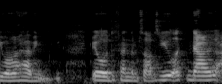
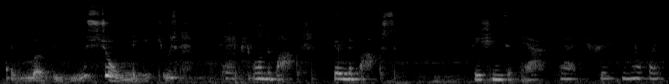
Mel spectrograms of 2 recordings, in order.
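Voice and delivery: soft breathy whisper to her dog; 2 semitones higher, 14 dB quieter than usual. Real, not acted. Owner whispers baby talk to her dog Ming, whispering. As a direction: hush it close to the dog's ear.

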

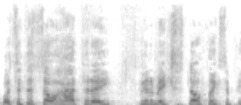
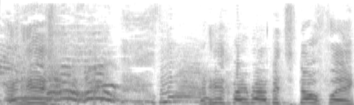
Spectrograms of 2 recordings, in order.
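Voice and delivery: loud, higher showman reveal; kids party magician; 8 semitones higher, 7 dB louder, slower than usual. Acted. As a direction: present the trick to the kids.

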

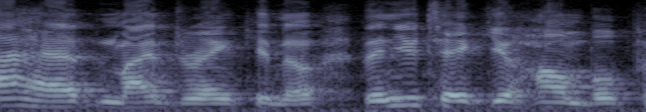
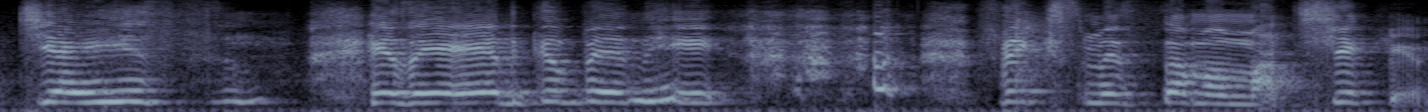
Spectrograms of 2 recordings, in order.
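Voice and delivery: much higher, mincing Southern belle voice, with a laugh; high, fluttery Southern lady ordering chicken; imitating the Southern lady boss; 13 semitones higher than usual. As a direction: mimic the flighty Alabama mistress calling for her servant. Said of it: "And she'd enter and say".

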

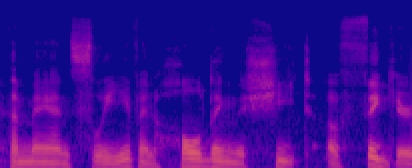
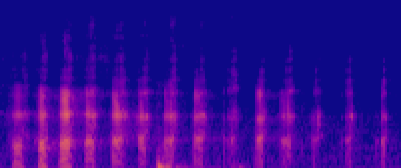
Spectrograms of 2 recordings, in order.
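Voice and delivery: villainous laugh; 3 dB quieter than usual. A narrator's reading. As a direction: laugh long like a scheming villain. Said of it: "with a villainous laugh".

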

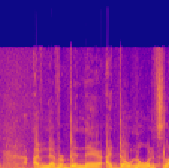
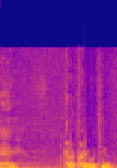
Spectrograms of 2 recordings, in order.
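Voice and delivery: much higher, gentle caring voice; caring offer; 6 semitones higher, faster than usual. Pretend. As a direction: sweetly offer help to a stranger. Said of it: "to say".

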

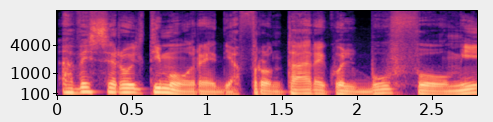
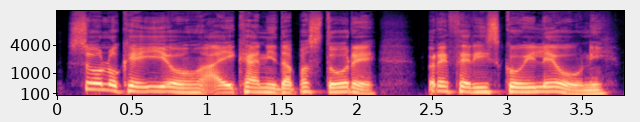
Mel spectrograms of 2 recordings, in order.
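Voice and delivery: higher, louder teasing society lady; playful hostess; 7 semitones higher, 4 dB louder than usual. A narrator's reading. Hostess joking to the duchess, teasing and higher. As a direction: tease the guests, bright and high.

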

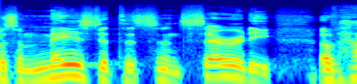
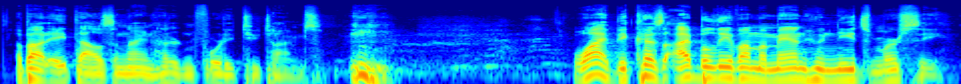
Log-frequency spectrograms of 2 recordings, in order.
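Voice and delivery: normal talking voice

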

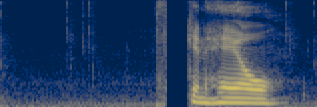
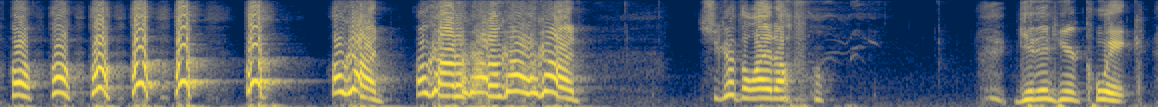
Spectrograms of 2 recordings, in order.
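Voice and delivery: panicked high screaming; being chased; 18 dB louder than usual. Real, not acted. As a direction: scream in terror while fleeing. Fleeing the ghost in panic.

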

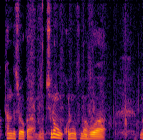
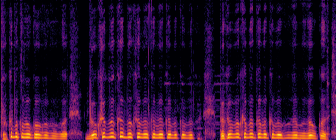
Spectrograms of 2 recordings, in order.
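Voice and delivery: bubbling noise; 6 semitones higher than usual. Pretend. Voicing bubbles as phone sinks.

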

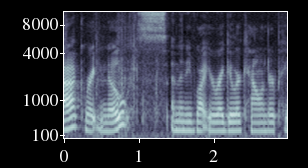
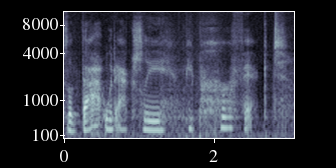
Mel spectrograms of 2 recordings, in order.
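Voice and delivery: slow whispered aside; 8 dB quieter, slower than usual. Real, not acted. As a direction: whisper it to yourself. Whispered to herself.

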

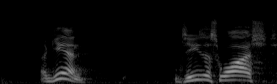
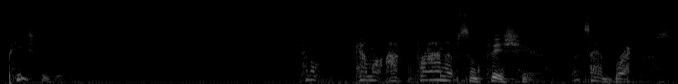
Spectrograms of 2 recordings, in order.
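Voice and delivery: much softer and lower, gentle; tender invitation; 3 semitones lower, 19 dB quieter than usual. Acted. Jesus calls Peter to breakfast, tender and soft. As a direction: invite him in like a forgiving friend.

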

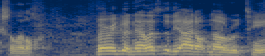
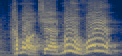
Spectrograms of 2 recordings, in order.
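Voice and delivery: much higher and louder, playful push; urging; 9 semitones higher, 5 dB louder than usual. Real, not acted. Instructor prodding Chad to move his hips, loud playful urging.

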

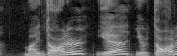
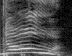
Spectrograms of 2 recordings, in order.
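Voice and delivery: loud, high protest; shouted no; 8 semitones higher, 10 dB louder than usual. Acted. Kid protesting the Christmas special choice, shouting. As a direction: yell it to stop them.

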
